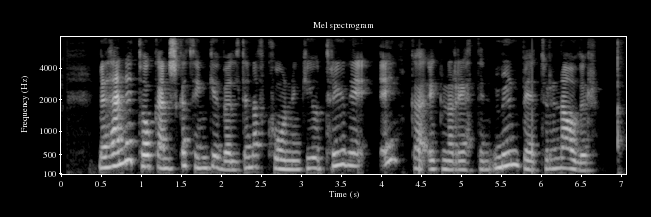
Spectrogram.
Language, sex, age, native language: Icelandic, female, 40-49, Icelandic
